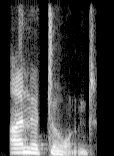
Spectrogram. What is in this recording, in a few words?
"unatoned", Indian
